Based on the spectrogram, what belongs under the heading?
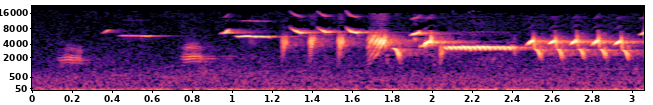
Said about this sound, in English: I'm starting out in my yard, and that's kind of the first song I leave before I even leave the yard, because this little bird nests at the edge of my yard. It's a song sparrow. Maybe he'll sing again.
